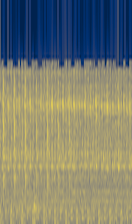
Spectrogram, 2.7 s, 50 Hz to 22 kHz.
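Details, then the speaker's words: 2007 Club Car Precedent gas golf cart, single-cylinder engine first started after oil change following gasoline-in-oil problem (suspected failing fuel pump, new pump); rapid, even metallic clanking over idle, cause unknown; cart then runs well. "typically don't do that all right I hear that clanking noises gun"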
